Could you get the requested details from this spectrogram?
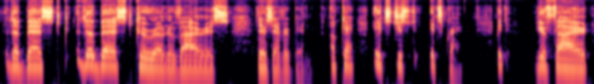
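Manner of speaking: lightly done Trump caricature, boastful and punchy; a quick cartoon Trump brag. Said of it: "caricatures like I do with Trump".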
